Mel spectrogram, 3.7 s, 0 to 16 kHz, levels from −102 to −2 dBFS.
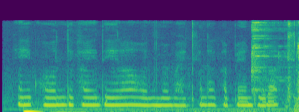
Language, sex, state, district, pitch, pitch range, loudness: Hindi, female, Uttar Pradesh, Hamirpur, 240 Hz, 235-245 Hz, -19 LUFS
